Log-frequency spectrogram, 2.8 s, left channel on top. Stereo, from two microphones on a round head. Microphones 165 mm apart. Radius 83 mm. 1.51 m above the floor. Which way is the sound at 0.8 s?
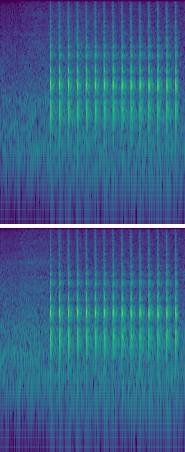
10° left (ahead or behind).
